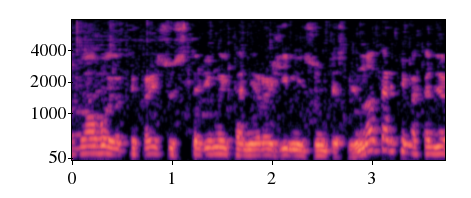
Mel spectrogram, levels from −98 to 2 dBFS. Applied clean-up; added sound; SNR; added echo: classical method Wiener filter.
